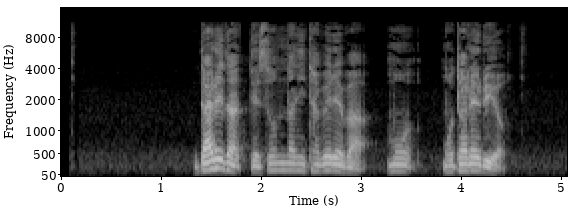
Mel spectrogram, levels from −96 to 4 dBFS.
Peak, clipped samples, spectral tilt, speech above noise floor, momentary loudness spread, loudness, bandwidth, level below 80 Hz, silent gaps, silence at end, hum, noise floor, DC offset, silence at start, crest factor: -8 dBFS; under 0.1%; -5 dB/octave; 41 dB; 12 LU; -27 LUFS; 11.5 kHz; -76 dBFS; none; 0.65 s; none; -68 dBFS; under 0.1%; 1.3 s; 22 dB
